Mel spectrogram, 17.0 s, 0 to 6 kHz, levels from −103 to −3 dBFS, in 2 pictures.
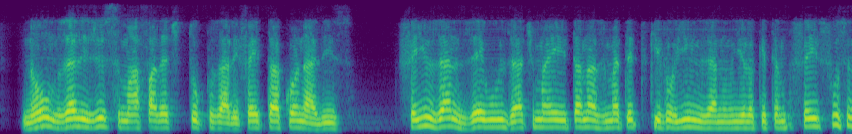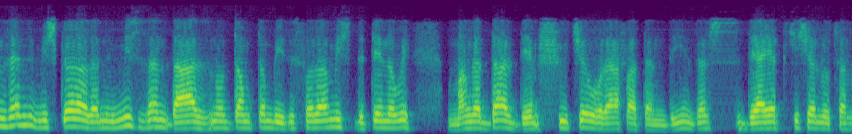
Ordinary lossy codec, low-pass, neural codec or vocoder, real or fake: none; 5.4 kHz; codec, 16 kHz, 0.4 kbps, LongCat-Audio-Codec; fake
